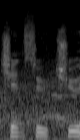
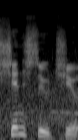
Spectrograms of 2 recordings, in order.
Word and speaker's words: Shin-Soo Choo: Well, not if you say his name like that. Yeah, I mean, well, see, there you go. Let's hear it again. It's Shin-Soo Choo.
